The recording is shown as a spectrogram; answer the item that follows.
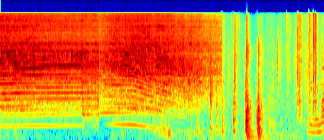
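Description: Handheld power tool cutting curves in a wooden boat bulkhead, its motor running at a steady high pitch. The tool stops briefly just before two seconds in, then starts again and winds down in pitch after about three seconds. A few sharp knocks follow near five seconds.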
